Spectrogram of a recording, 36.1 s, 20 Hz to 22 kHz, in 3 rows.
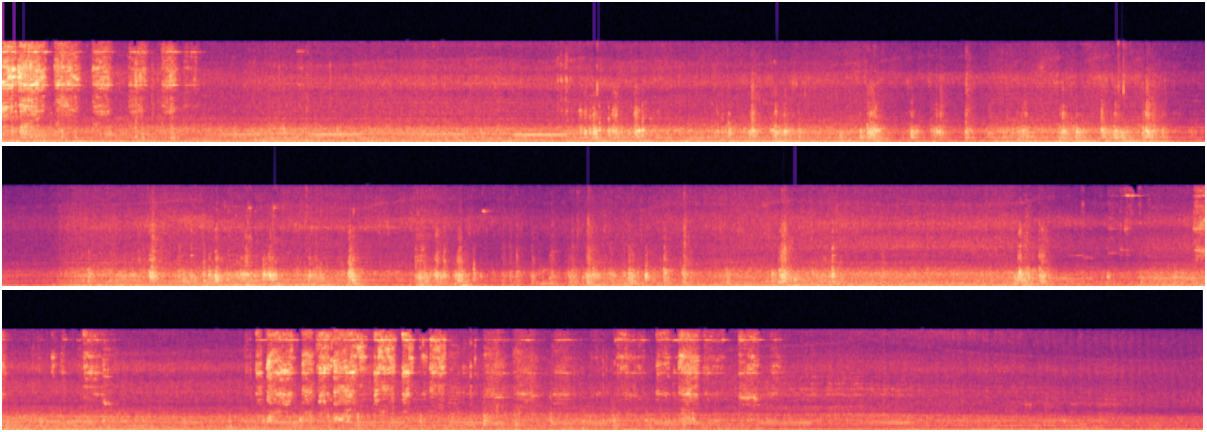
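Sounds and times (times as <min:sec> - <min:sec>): steel tracks clanking: 0:00.0 - 0:03.4, 0:05.6 - 0:20.8, 0:21.9 - 0:32.4
travel alarm beeping: 0:00.0 - 0:05.8, 0:22.5 - 0:25.2, 0:25.8 - 0:33.3
excavator engine drone: 0:00.0 - 0:36.0.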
